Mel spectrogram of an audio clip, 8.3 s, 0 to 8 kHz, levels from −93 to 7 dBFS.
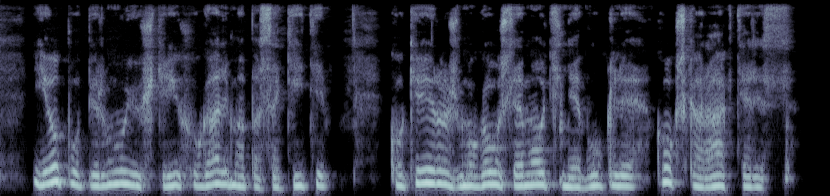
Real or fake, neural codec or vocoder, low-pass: real; none; 7.2 kHz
